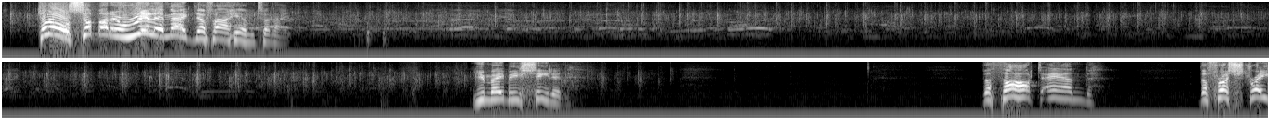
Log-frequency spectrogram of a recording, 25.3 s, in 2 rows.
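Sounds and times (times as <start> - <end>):
audience clapping hands: 0.0 - 19.8
speech: 0.4 - 2.9, 17.4 - 18.4, 22.5 - 23.7, 24.6 - 25.3.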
